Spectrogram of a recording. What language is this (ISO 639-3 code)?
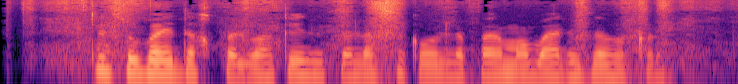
pus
